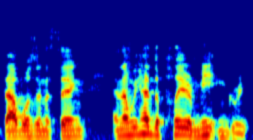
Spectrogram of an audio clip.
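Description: A man's voice: mid-range voice, brisk, fairly bright tone. A man hosting a casual soccer fan podcast, chatty and joking. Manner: chatty, joking, loose restarts. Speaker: podcast host.

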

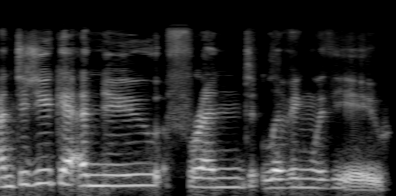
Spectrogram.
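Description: A woman's voice: mid-range voice, animated, a little slow, gravelly. A woman hosting a casual interview chat, talking in loose, rambling sentences full of restarts and ums. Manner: chatty, lots of restarts and ums. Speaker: podcast host.

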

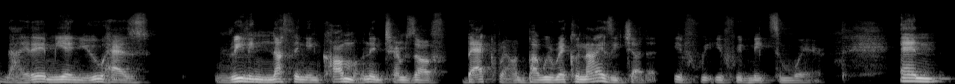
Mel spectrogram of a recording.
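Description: Searching, halting man in reflective conversation. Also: lowish voice, fairly bright tone. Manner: searching, halting, circling around his point.

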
